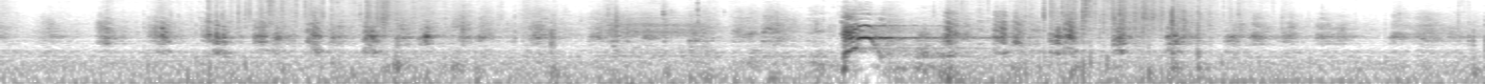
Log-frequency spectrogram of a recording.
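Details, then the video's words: Jack Russell terrier Jasper barking during a backyard run-and-chase with Jaclyn in Colony Woods, Lenexa, Kansas; quick sharp yaps and breathy panting bursts, with one louder bark standing out midway. "enthusiastic Jack Russell Terriers Jasper and Jaclyn running and barking maniacally"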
